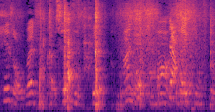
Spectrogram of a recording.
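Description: Young children talking indistinctly, with two sharp clacks about one and a half and two seconds in, typical of large plastic building blocks knocking together or onto the table.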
